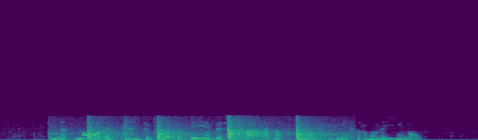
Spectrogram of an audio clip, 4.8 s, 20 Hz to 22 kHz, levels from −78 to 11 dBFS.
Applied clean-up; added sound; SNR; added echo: none; Hammer; -2 dB; none.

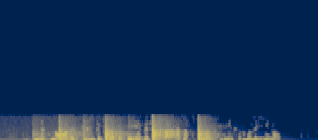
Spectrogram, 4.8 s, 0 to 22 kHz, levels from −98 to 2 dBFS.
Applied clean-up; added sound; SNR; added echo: classical method spectral subtraction.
